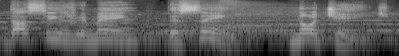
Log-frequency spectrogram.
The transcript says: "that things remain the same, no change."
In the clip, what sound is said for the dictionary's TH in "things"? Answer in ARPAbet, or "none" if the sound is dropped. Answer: S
